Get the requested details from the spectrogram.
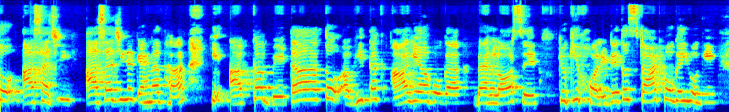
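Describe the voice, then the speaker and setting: A woman speaks with a high pitch, lively intonation and very even loudness, with noticeable background noise. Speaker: vlogger. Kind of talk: casual vlog talk to viewers. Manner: loud, energetic even when tired; talkative, flowing.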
